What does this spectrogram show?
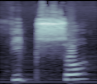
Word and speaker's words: fixo: s vamos lá fixo quando a gente pronuncia a palavra fixo x fixo ele tem som de ch não se não seria lixo ele tem o som de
